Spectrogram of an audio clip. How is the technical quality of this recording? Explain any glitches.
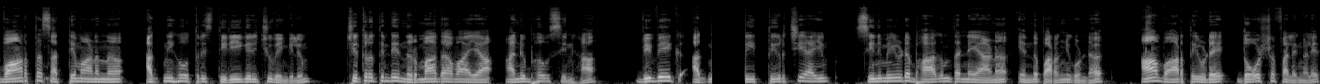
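The speech has one glitch, a playback stall from 7.12 to 7.45 s. The sound cuts out in mid-flow and the output stays silent for about 0.34 s before it carries on. The likely cause is the player running out of data or having its thread blocked, so nothing reached the output until it recovered. A natural pause in speech tails off, but this silence starts abruptly, and it lasts far longer than the few-millisecond gap of a single lost packet.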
